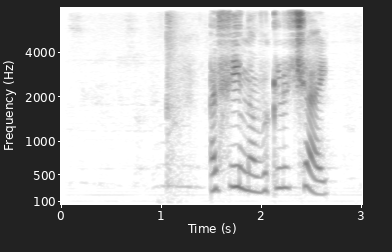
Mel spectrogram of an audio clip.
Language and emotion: Russian, neutral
